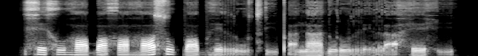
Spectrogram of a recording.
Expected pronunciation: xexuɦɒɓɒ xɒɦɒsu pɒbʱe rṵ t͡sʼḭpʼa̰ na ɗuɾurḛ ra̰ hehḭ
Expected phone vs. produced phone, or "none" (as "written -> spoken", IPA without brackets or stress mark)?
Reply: none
